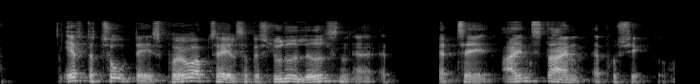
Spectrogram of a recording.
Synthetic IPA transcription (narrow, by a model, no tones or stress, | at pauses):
efd̥ɐt͡sʰo̝̰ːd̥ɛ̰ːspʰʁœːʊəɒ̽b̥̚t͡sʰɛ̰ːɪl̩sɐb̥e̝slud̥əð̞̩ˠle̝ːð̞ˠl̩sn̩ | æt͡sʰɛ̰ːʔɑ̈ɪnsd̥ɑ̈ɪnʔæpʰʁo̝ɕeɡ̥̚d̥ð̩ˠ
